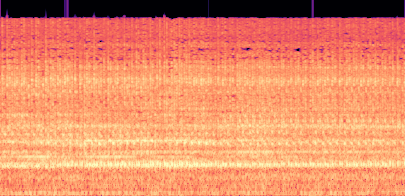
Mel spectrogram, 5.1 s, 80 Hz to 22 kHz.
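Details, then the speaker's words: 2001 Chevrolet Monte Carlo SS with a 3800 Series II engine, recorded from under the car at idle: a loud, rapid, steady knock keeping time with the engine over a hard mechanical din, typical of a worn rod bearing. Internal failure; engine to be pulled. "I'm going take you downstairs under the car so you can hear it a little bit better and understand that this isn't you know a regular problem this is you know an internal problem"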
